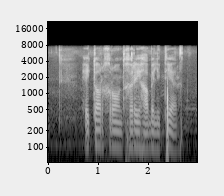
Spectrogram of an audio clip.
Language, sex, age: Afrikaans, male, 18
